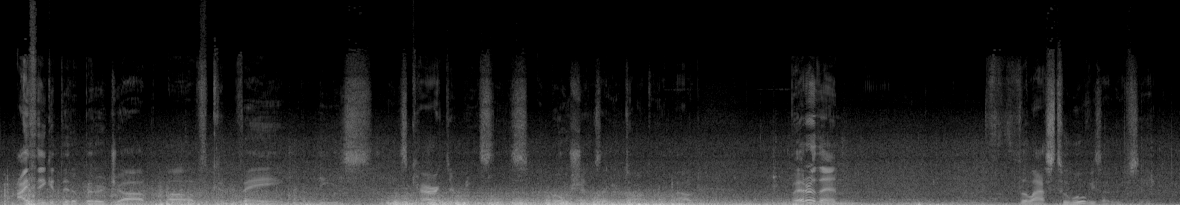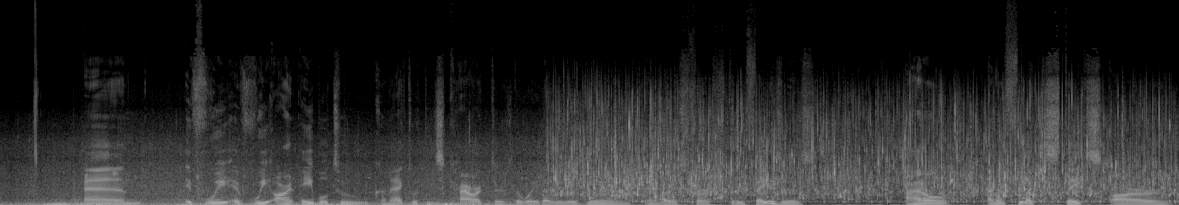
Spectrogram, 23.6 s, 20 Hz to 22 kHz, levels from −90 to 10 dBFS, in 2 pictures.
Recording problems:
rain or running water; very loud; throughout; 3 dB above the speech

